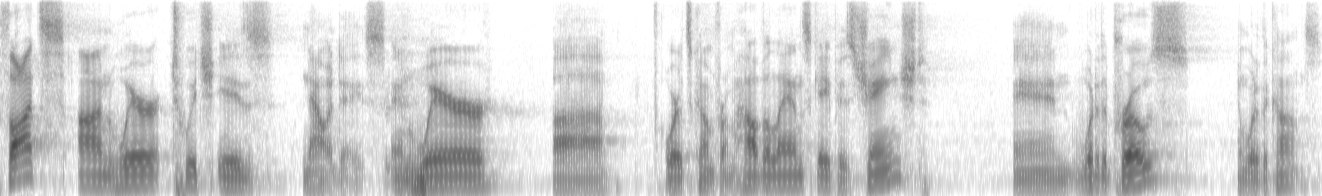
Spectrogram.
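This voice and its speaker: This man's voice sits fairly low, with ordinary pitch variation. He speaks at a fairly slow pace. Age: 20s. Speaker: streamer, panel moderator. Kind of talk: panel discussion. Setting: stage with audience.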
